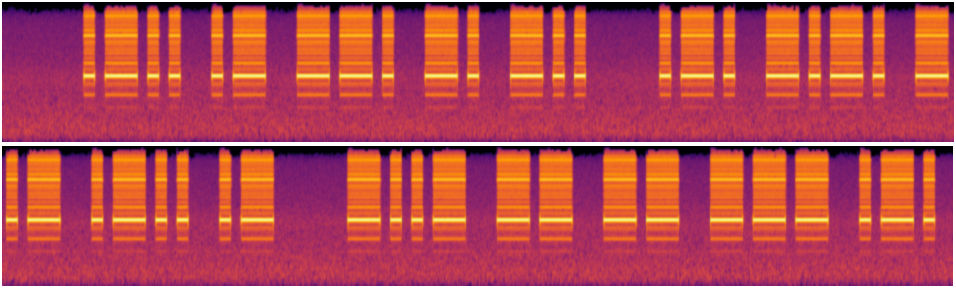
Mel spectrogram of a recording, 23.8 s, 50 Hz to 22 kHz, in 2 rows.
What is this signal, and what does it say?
Morse code, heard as a high beeper, machine-sent, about 9 wpm, 3050 Hz. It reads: LAGND RCKLA XMMOR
